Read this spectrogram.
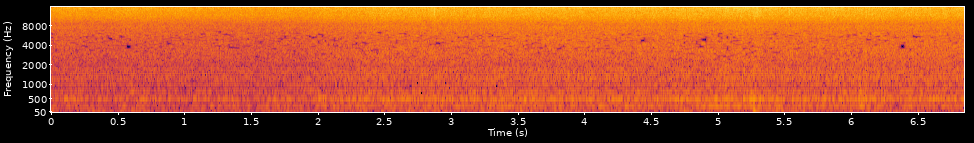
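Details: Many honey bees at a big blue pollen feeder eating bee pollen: dense continuous wing hum, low and steady with slight flutter, swelling a little after the first two seconds.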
